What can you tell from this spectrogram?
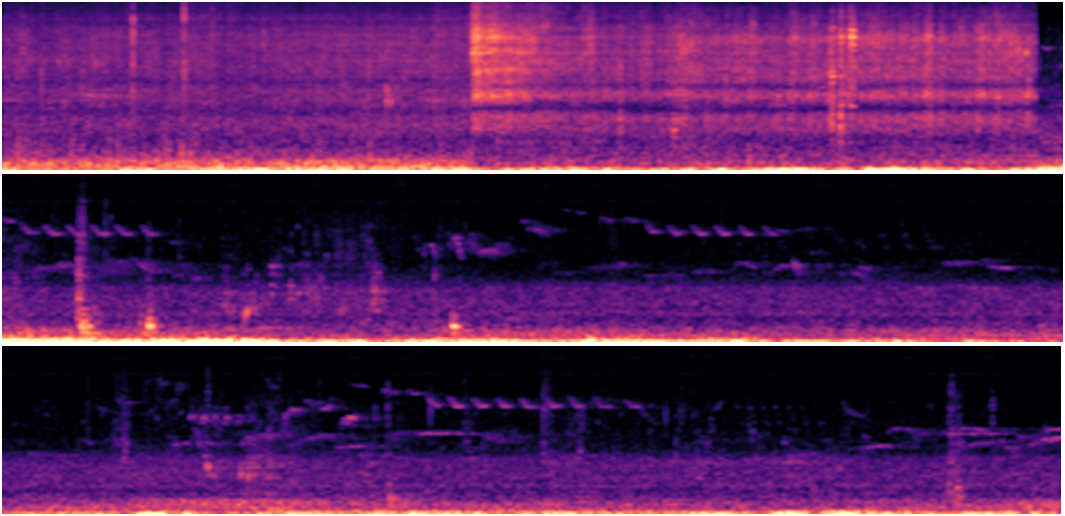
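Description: Bacon, sausages and black pudding sizzling in a frying pan over a wood fire, the hiss growing louder about three seconds in and stopping abruptly about seven seconds in. After that, quieter riverside ambience with birds trilling and a low rumble.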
